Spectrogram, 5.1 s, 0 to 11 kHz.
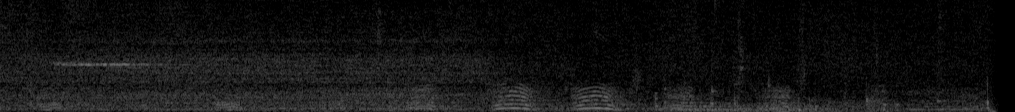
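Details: One-week-old Belgian Malinois puppies from a litter of eight, three males and five females, born 13 January 2020. Two short arched whimpers come close together, followed by fainter whines, over steady background music.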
